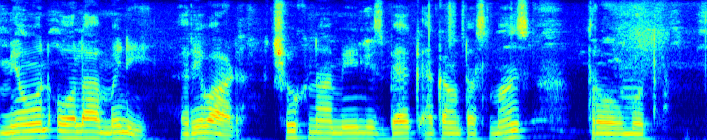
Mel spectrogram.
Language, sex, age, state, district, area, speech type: Kashmiri, male, 60+, Jammu and Kashmir, Budgam, rural, read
